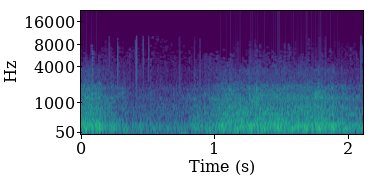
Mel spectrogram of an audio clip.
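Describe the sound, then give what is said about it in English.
Car engine roaring into life: the Green Hornet's sleek, streamlined, superpowered car Black Beauty starting up, giving a loud, steady, full-bodied rumble that holds for the whole moment. “Britt Reed pressed a button. The great car roared into life.”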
